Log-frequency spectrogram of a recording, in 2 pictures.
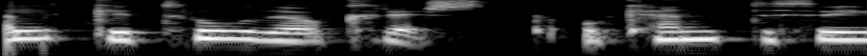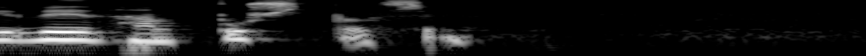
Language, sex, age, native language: Icelandic, female, 20-29, Icelandic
